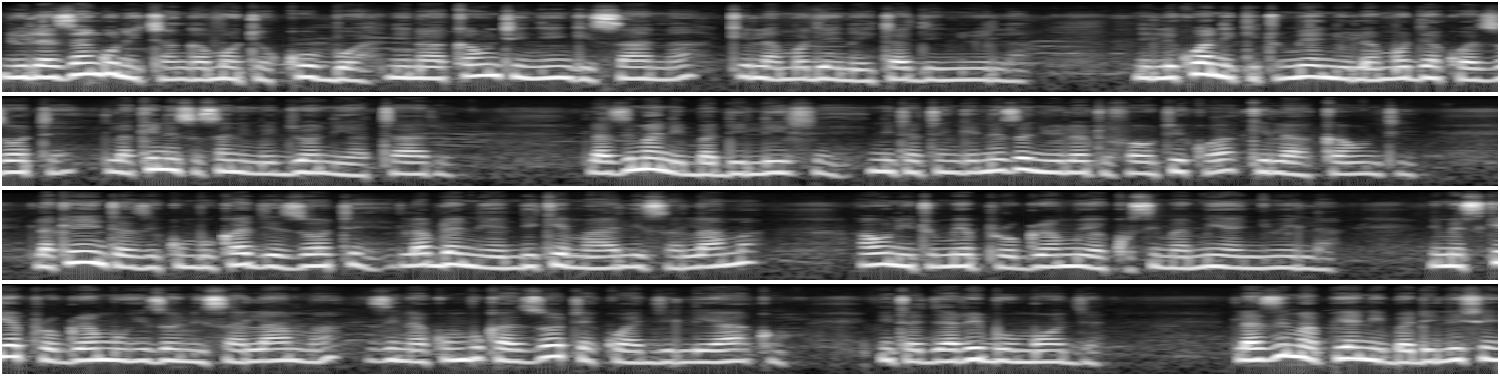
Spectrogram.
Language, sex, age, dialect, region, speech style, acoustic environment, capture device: Swahili, female, 25-34, Kenya - Nairobi Sheng-influenced, Kenya, relaxed; focused; excited, nature; silence; people talking, mobile / Linux / Chrome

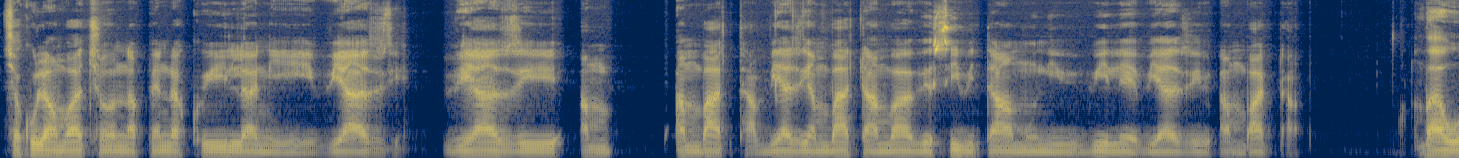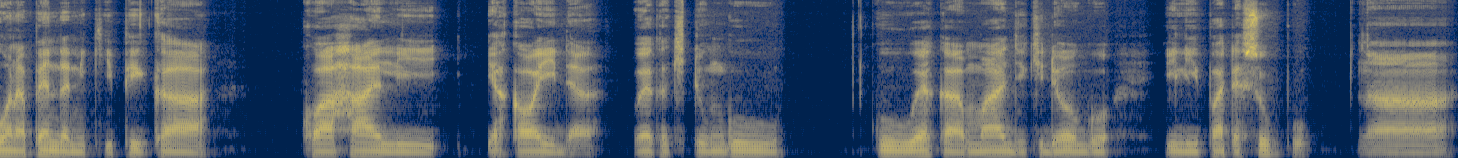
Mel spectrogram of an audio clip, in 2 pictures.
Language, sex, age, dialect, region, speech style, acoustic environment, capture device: Swahili, male, 25-34, Kenya - Nairobi Sheng-influenced, Kenya, nervous, silence, mobile / Linux / Chrome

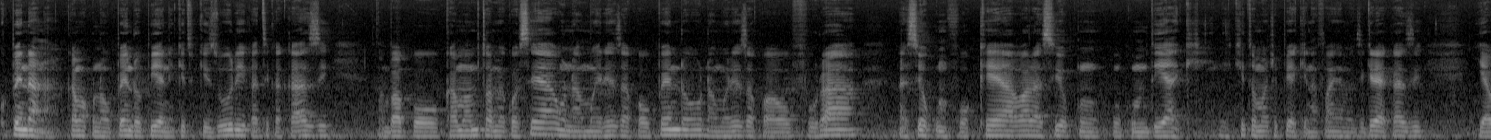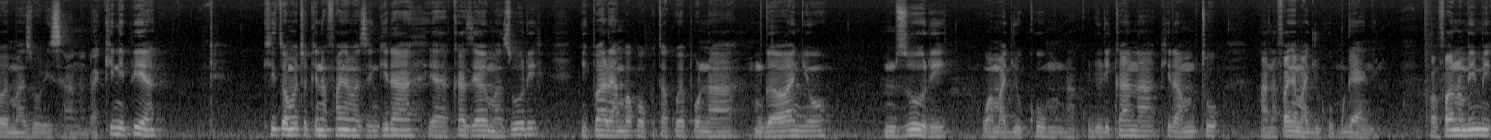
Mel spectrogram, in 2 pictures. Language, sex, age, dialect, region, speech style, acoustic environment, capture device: Swahili, male, 25-34, Tanzania - Dar es Salaam, Tanzania, relaxed; focused, silence, desktop / Windows / Chrome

